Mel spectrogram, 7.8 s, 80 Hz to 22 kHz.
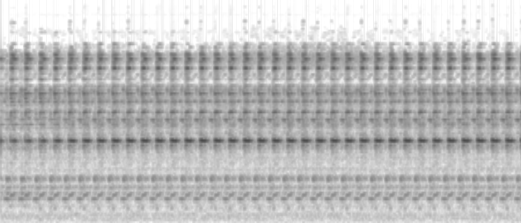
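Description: Loud, steady electronic tones pulsing about 136 times a minute with a buzzing ring; the normal knocking noise of an MRI scanner during imaging.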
